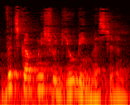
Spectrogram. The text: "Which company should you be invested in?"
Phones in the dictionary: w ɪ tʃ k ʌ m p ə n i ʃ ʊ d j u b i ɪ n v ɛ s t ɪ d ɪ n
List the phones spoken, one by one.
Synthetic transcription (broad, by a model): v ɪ tʃ k ʌ m p ə n i ʃ ʊ d j u b i ɪ n v ɛ s t ɪ d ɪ n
